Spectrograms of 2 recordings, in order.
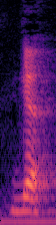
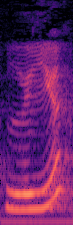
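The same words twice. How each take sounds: First: It is one single merged sound. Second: It glides from an l into a y sound. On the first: The speaker calls it right. "It's just one sound" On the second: The speaker calls it wrong. "people usually say l- um, lj, lj, but it's actually not moving from one to other sound"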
